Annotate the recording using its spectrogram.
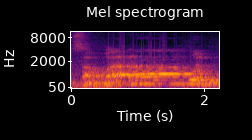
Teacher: panjang tetapi dibaca panjangnya boleh pendek ataupun boleh panjang kalau ini mad wajib muttasil artinya dibaca panjangnya tidak boleh kurang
